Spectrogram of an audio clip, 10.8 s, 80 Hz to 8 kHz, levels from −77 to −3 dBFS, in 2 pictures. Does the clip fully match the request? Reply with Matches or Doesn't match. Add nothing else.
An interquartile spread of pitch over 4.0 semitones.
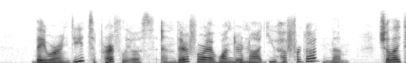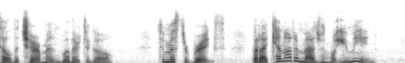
Doesn't match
